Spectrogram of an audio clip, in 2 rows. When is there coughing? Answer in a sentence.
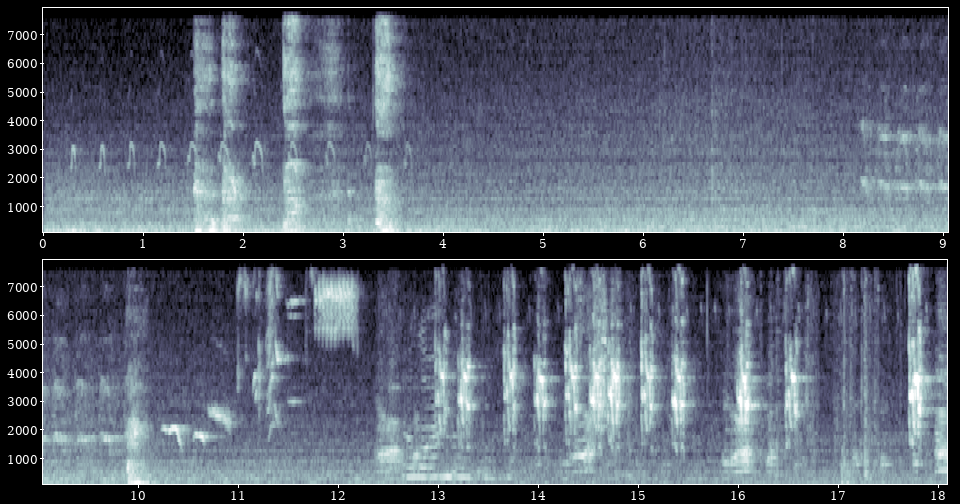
The coughing can be heard from 1.5 to 3.5 s.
